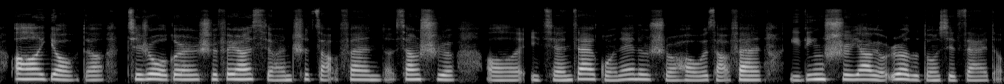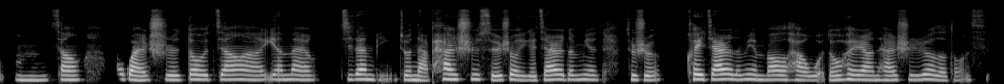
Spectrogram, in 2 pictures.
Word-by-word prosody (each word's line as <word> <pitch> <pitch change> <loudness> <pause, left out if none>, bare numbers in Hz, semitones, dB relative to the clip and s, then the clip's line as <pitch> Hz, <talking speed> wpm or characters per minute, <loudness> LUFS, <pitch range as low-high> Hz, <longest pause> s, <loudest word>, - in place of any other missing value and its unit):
哦， 245 0 +7
有 215 -4 +2
的， 205 +1 -4 0.2
其 235 - 0
实 245 +1 +5
我 230 -2 +6
个 230 +1 0
人 225 0 +1
是 230 +1 -2
非 235 +1 +1
常 235 0 +6
喜 235 -3 -6
欢 200 +1 -3
吃 220 - -7
早 220 -2 -6
饭 215 -2 -1
的。 210 - -13
像 230 0 +2
是， 220 -2 -1 0.3
呃， 195 0 -3
以 205 -1 -6
前 200 +1 -2
在 240 +2 +4
国 200 -4 -5
内 230 +3 0
的 235 -1 +1
时 220 - -7
候， 195 +1 -2
我 195 +1 -2
早 195 -2 -4
饭 205 -1 +2 0.3
一 195 -1 -6
定 230 +4 +3
是 225 -1 0
要 225 -1 +4
有 195 -2 -1
热 240 0 +4
的 210 -2 0
东 195 -1 -4
西 195 0 -4
在 190 0 -5
的。 - - -14
嗯， 200 -1 -2
像 210 0 +1 0.3
不 235 0 -4
管 205 -3 +4
是 210 -1 -1
豆 225 +1 +2
浆 225 +1 -2
啊、 215 -2 0
燕 225 0 -1
麦 215 -2 0 0.2
鸡 230 - -8
蛋 230 -1 +3
饼， 215 +2 -11
就 215 -2 -1
哪 200 -3 +2
怕 240 +5 +4
是 235 0 -1
随 210 -4 -1
手 215 +1 +1
一 200 - -2
个 195 0 -2
加 215 +3 +3
热 230 - +2
的 220 - -2
面 220 -1 -2 0.2
就 215 - -3
是 205 0 -2 0.2
可 235 - +4
以 230 - +6
加 230 +1 +5
热 240 - +4
的 220 - -1
面 230 -2 0
包 210 +1 +2
的 215 - +1
话， 205 -1 -1
我 195 0 -4
都 205 +2 0
会 225 -1 +1
让 205 -1 +1
它 205 0 -1
是 210 0 -4
热 230 0 +1
的 195 -3 -3
东 190 +2 -13
西。 210 - -22
215 Hz, 265 characters per minute, -22 LUFS, 205-230 Hz, 0.3 s, 哦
